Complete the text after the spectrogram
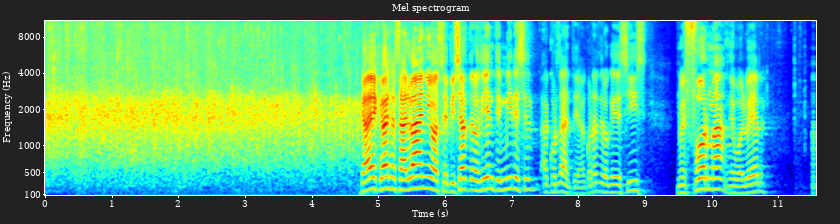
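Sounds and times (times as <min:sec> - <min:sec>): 
audience applause: 0:00.0 - 0:06.0
speech: 0:04.8 - 0:11.0.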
